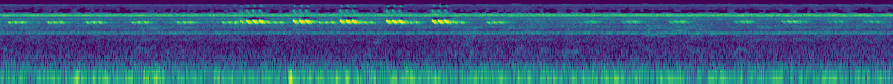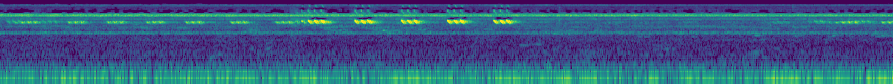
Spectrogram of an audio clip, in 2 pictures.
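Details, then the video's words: Crickets at night around a campfire under the stars keep up a continuous string of high, regular chirps, with two louder clustered bursts early and late, over a steady low wash of water and crackling flames. "Crackling Fire, Crickets, Water Sounds"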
